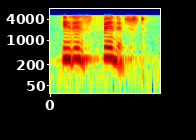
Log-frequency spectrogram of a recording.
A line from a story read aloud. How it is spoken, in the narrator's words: He cried out again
